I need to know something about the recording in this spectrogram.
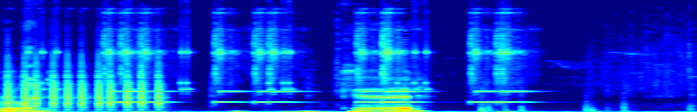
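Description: Coins chime with bright ringing tones.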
